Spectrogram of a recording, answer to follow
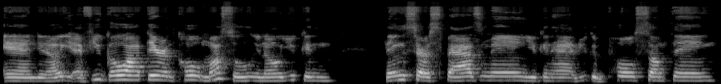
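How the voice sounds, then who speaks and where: A man's voice: sits high, fairly even intonation, normal speed, a bit bright. A man in his forties, a fitness trainer guest in a casual interview, talking animatedly with many restarts and saying "man" and "dude". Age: 40s.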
